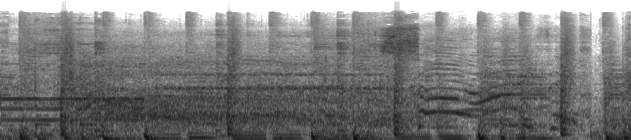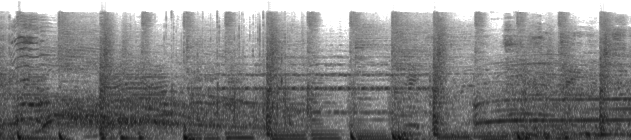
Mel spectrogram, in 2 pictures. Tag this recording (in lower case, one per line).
basketball bounce
music
speech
